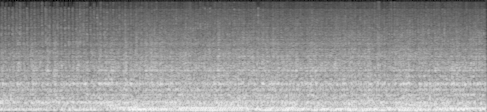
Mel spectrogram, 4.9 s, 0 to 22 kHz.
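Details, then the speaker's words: Rebuilt 1959 Evinrude 18 hp fast twin two-stroke outboard with the gear case rebuilt, running in reverse while still pumping water. Steady, even burble with no knocks, misses or grinding. Normal running in reverse. "Yeah, reverse works. Still pumping water."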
